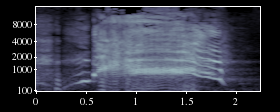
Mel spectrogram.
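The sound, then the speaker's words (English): A voice imitates men screaming. A short vocal lead-in is followed by one loud, drawn-out scream that holds steady and then drops in pitch as it ends. “And that's just going to be the men screaming.”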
